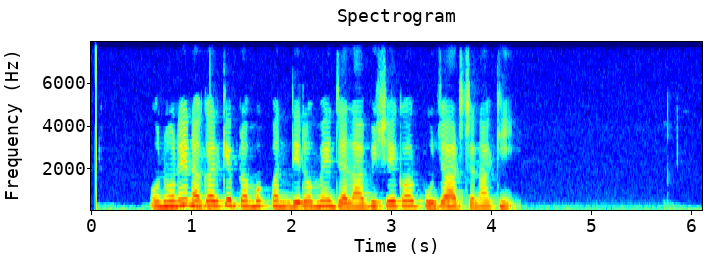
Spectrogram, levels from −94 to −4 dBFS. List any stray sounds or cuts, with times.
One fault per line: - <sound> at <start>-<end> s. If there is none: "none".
none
